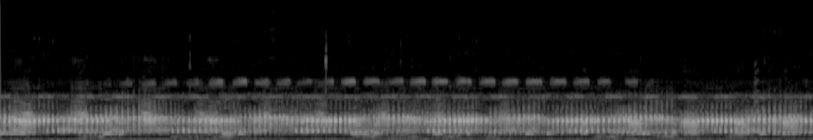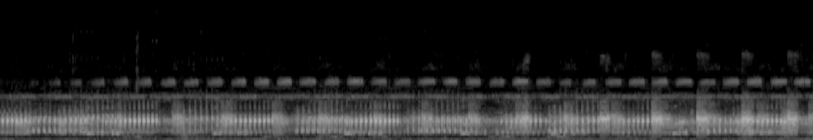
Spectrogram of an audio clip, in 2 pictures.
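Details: A crowded nocturnal frog chorus gives a steady rasping drone of overlapping croaks, with clicks and rattles breaking through. A fine high pulsing whine persists above, with a dull low rumble underneath.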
